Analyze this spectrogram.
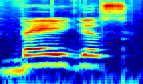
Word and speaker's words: vagus: a g u s vegas nerve that's what it's called and it's pronounced like you know like you'd say vegas las vegas or whatever but it's vegas nerve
